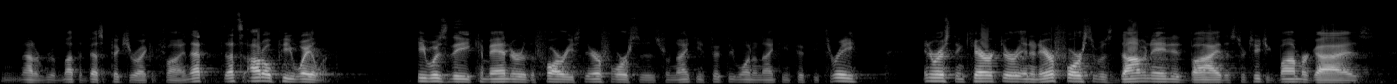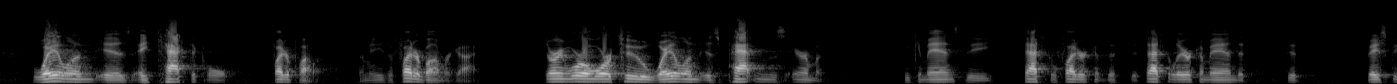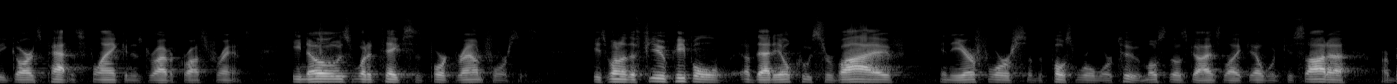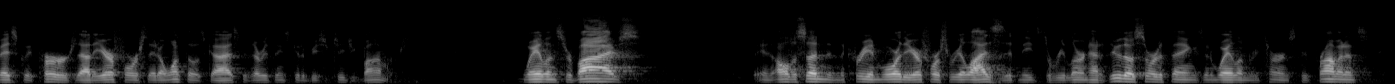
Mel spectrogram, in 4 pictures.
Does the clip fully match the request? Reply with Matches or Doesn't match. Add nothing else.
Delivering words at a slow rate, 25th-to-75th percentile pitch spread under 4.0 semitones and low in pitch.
Doesn't match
